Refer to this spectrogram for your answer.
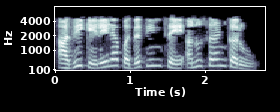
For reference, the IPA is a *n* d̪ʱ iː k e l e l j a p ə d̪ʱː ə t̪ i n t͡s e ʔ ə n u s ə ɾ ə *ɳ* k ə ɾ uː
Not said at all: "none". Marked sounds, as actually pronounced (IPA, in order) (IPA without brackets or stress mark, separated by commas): none, ɳ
